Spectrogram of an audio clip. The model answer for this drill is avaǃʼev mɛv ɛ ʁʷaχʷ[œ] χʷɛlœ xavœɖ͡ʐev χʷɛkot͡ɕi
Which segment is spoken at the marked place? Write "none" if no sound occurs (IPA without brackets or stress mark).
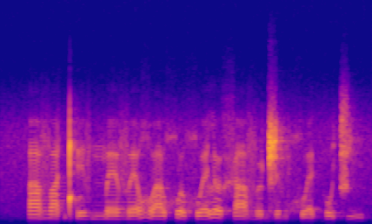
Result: ɛ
